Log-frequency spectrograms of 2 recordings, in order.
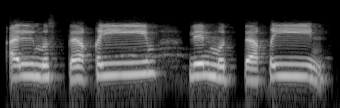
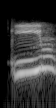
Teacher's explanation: قاف غین اور خا ہم کہتے ہیں بالکل باریک ہو جاتے ہیں، لیکن باریک ہونے کا مطلب یہ نہیں ہے کہ وہ کاف بن جائے گا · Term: قلقلہ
